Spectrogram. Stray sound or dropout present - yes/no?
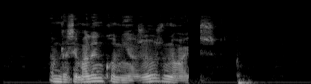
yes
